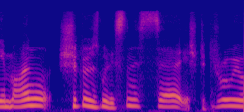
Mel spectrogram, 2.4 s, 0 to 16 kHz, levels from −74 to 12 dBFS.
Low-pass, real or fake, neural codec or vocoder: 10.8 kHz; fake; codec, 16 kHz in and 24 kHz out, 0.4 kbps, LongCat-Audio-Codec, four codebook decoder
